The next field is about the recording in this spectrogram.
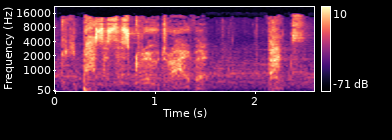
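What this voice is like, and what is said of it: Whispering. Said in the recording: “Why are you whispering? ... I'm whispering. I'm not really good at it.”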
